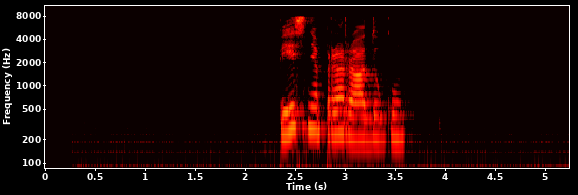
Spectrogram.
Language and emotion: Russian, neutral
